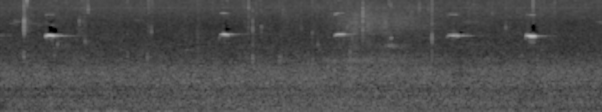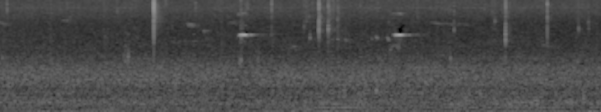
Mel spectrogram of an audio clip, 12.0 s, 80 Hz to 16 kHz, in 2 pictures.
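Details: Female Daurian redstart giving ground calls (jinaki) at Gongenyama Bird Sanctuary, Japan, on 26 November 2017: short, thin, high 'hit' notes repeated irregularly, about ten across the clip, with sporadic clicks and a low background hum.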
